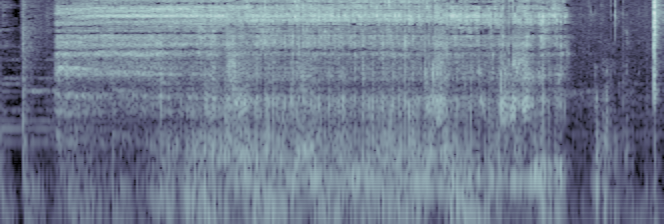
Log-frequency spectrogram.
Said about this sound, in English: Ah, HODL Fuel. That's good. That tumbler that you got from HODL. Sounds like you almost got it all down your throat that time.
